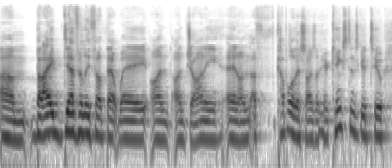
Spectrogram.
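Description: A man with a normal speaking voice at medium pitch talks at a fairly quick pace, with ordinary pitch variation and hardly any pauses. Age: 20s. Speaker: music podcast co-host. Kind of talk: casual chat.

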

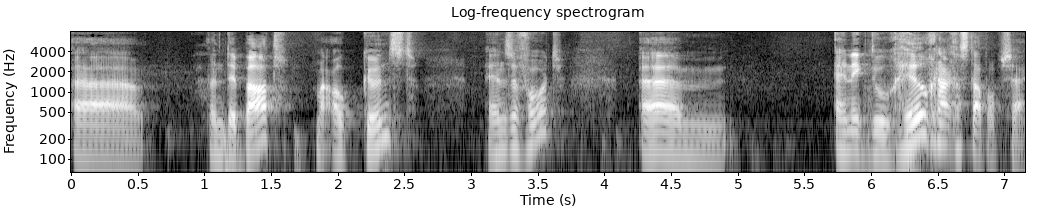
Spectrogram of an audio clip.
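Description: Speech comes at a very slow pace, with long pauses falling often. The recording is very clean against a silent background, and the pitch varies in an ordinary way. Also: man, medium pitch for a man. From Friesland, Makkum. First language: Frisian (speaking Dutch). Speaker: musician. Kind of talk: interview. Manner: halting.

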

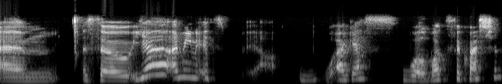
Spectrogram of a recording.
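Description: Here a woman speaks with an Irish accent. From Ireland, Maynooth (teen years in West Africa). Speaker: singer-songwriter. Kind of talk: casual interview. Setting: call.

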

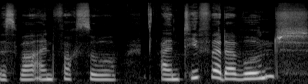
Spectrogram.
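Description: A woman with a fairly high pitch and a dark, mellow tone speaks at a very slow pace, the sound dry and close with no echo. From Germany, Upper Palatinate (Bavaria). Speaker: hermit nun. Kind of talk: interview. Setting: at a pilgrimage church site.

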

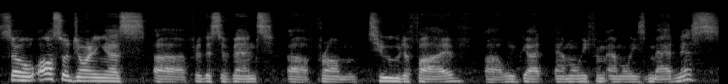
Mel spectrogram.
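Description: A man speaks in an unremarkable speaking voice at a fairly slow pace. His pitch varies in an ordinary way. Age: middle-aged. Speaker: comic and game store owner, podcast host. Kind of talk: casual chat.

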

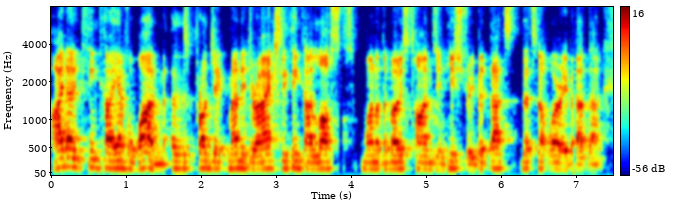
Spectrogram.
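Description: With an Australian accent, a man talks at a fairly quick pace and a medium pitch. His intonation is fairly even and he hardly pauses. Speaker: entrepreneur and reality TV winner. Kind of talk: interview. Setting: video call.

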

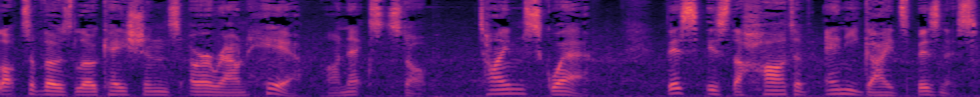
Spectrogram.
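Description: With an ordinary speaking voice, a man talks at a moderate pace in a medium pitch with ordinary pitch variation. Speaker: radio reporter. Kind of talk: scripted radio feature narration. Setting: outdoors on location in New York.

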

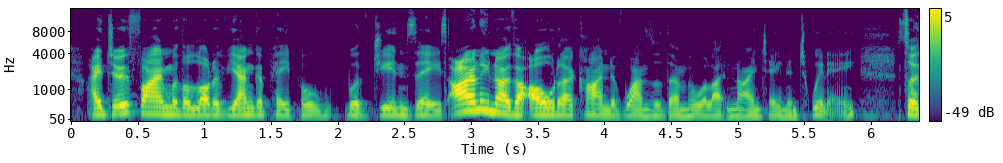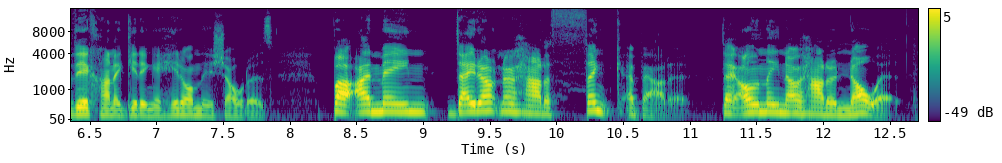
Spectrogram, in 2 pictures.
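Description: With a New Zealand accent, a woman speaks at a fairly quick pace and fairly low pitch, using very wide pitch swings on a very clean recording with a silent background. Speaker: podcast co-host. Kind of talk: casual chat. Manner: loud.

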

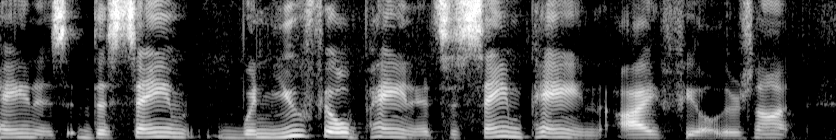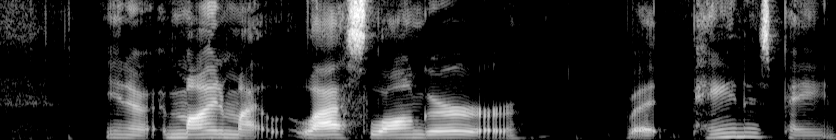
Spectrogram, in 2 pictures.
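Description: Speaking with an American accent at a fairly slow pace, a woman uses an ordinary speaking voice of medium pitch with ordinary pitch variation. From Dallas, Texas (Richardson). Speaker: author sharing personal story of child loss. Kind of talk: interview, personal testimony.

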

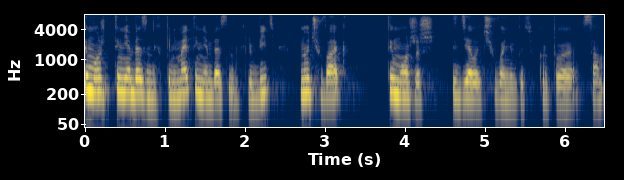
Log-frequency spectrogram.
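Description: A woman speaks at medium pitch and a moderate pace. Her tone is dark and mellow. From Russia. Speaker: museum mediator, podcast co-host. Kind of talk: casual chat. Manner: animated.

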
